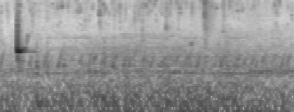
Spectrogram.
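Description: A single bright drop of blood from a finger plinks into a small glass vial near the start, ringing briefly, followed by a steady low watery rumble with no voices.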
